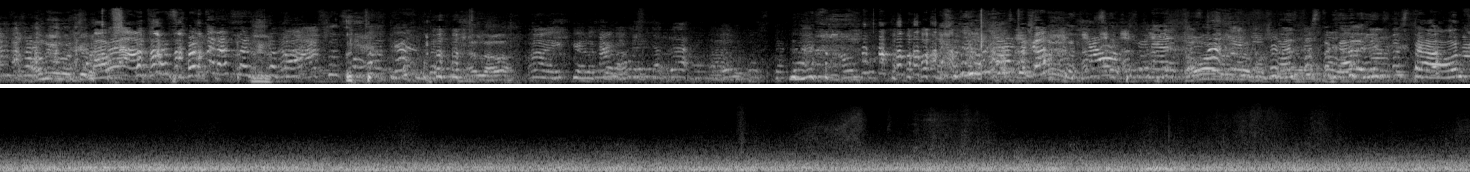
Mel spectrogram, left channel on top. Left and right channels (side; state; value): both; different; correlation 0.00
